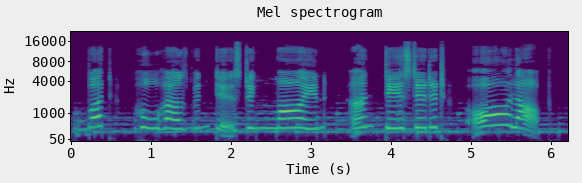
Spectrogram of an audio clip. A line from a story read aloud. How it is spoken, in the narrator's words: cried the poor little teeny tiny bear in a teeny tiny voice, with the tears running down his teeny tiny face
